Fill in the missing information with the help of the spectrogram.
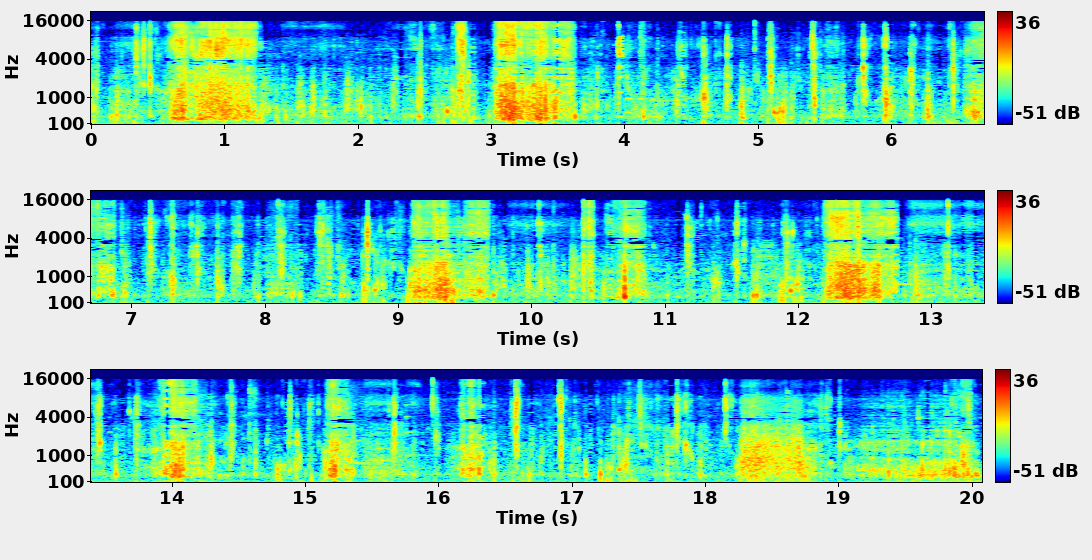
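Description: Loud slurping of noodles in spicy broth, about five long slurps a few seconds apart, with short wet clicks of chewing and lip smacking between them.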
